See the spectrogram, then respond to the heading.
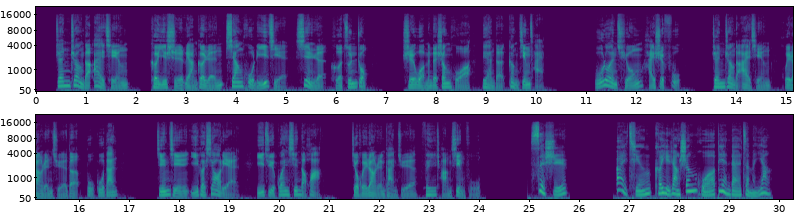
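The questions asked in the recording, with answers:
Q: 爱情可以让生活变得怎么样?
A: 更精彩

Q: 这段话主要谈什么?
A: 真正的爱情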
